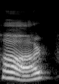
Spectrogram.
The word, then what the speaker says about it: hour: Now, whenever we have the word hour, it is not actually har. Its pronunciation is r. So it is r. H is silent over here.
